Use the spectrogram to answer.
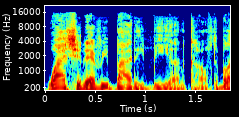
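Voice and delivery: normal talking voice

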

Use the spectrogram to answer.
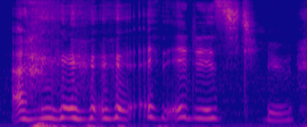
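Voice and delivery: laughing while conceding the point; amused, catching yourself out; amused self-correction. Real, not acted. Laughing at second-guessing herself.

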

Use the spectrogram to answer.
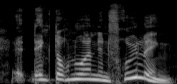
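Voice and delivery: high, loud rapturous enthusiasm; gushing fox. A narrator's reading. Fox tempts sleepy Bear with spring, gushing. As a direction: gush about it in a high fox voice. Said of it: "sagte Fuchs schwärmerisch".

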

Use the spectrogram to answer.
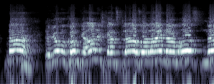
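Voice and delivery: put-on very high, booming old-lady holler; shouting granny. Grandmother gossiping about grandson, loud high shout. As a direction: shout it without knowing he still hears. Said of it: "schreit Oma".

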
